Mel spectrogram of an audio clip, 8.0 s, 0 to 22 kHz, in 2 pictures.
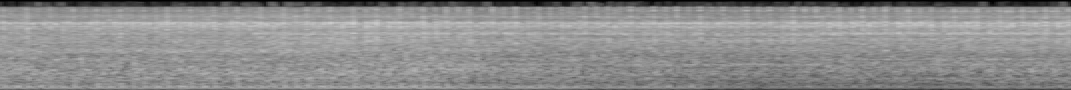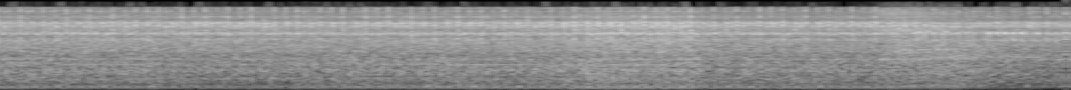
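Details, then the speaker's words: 1971 VW Super Beetle air-cooled flat-four after valve adjustment (all were too tight) and repeated carburettor cleaning; even settled idle with fan hiss, no stumbling; owner thinks debris was inside the small jet by the 60 idle jet. "I cleaned the carburetor, and we took it apart like 5 times. And I think there was something actually inside that little tiny jet by the idle jet. And it seems to be working."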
